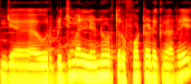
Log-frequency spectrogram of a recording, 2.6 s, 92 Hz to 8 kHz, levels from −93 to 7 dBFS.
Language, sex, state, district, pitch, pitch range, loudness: Tamil, male, Tamil Nadu, Nilgiris, 130 Hz, 120-140 Hz, -12 LUFS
